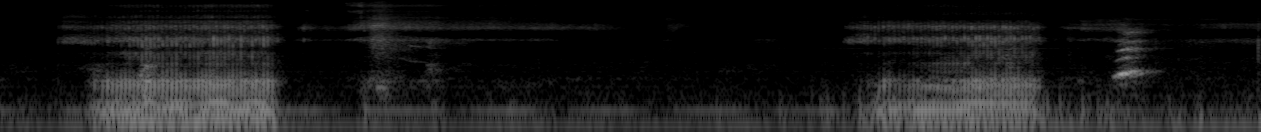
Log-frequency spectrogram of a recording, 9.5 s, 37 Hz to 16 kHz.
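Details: Two deep, rattling snores about five seconds apart, ending in a faint squeak; a sleeping 155 lb Presa Canario cross puppy that snores very loudly.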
